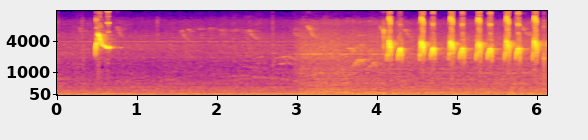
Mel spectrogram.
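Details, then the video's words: Master song of the olive-backed tailorbird for training birds. One sharp downslurred whistle, a quiet gap, then a fast stuttering series of paired high chips rising in loudness, roughly three per second. "masteran burung prenjak lumut variasi"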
